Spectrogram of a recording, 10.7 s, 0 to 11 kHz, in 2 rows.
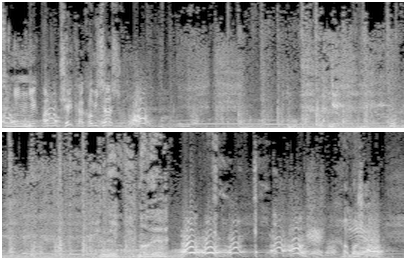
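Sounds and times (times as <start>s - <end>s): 
speech: 0.1s - 2.9s, 4.4s - 5.8s, 6.7s - 10.7s
scuffling: 1.6s - 7.7s
large dog snarling, growling and barking while attacking a man: 6.6s - 10.4s.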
